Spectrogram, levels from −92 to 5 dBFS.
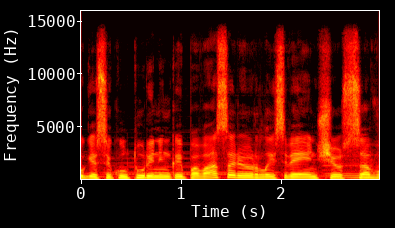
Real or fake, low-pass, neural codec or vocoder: real; 14.4 kHz; none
